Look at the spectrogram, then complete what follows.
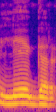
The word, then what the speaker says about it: ledger: और देखो यहाँ पर भी लेगर, लेगर, लेगर, डी छूट रहा है, छूट रहा है। मैंने पहले बता दिया कि अगर जी से पहले डी आता है तो डी हमारी कैसे रहती है, साइलेंट रहती है।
